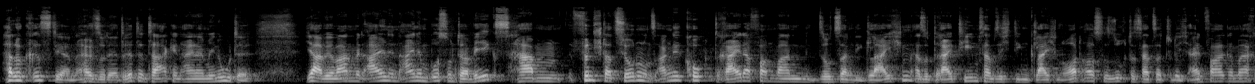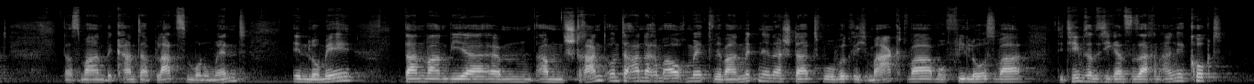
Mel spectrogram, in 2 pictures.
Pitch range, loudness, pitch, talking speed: 125-155 Hz, -25 LUFS, 135 Hz, 205 wpm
